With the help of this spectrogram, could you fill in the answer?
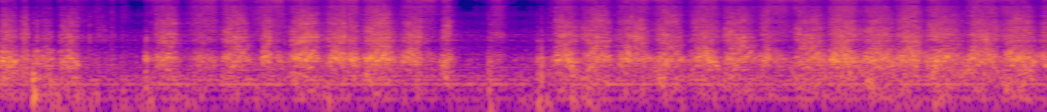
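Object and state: Cardboard box being scratched.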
